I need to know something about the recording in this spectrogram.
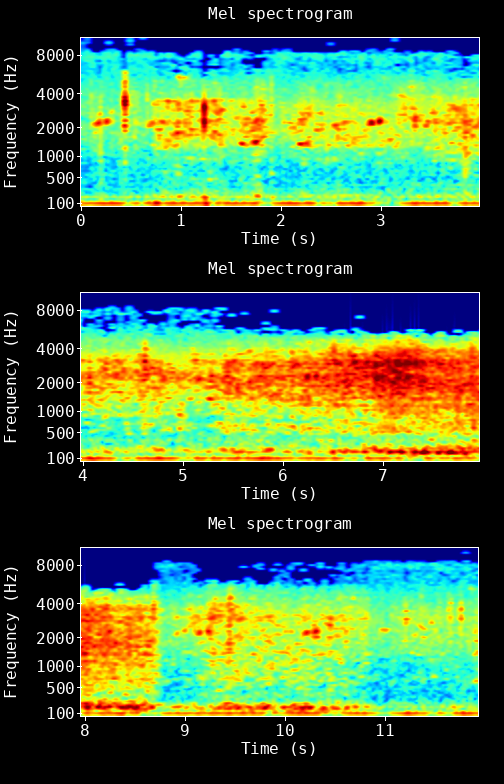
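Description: A woman's footsteps tap on a road.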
